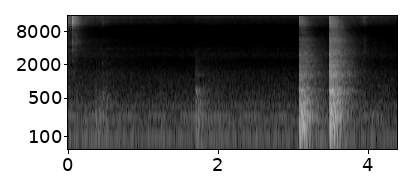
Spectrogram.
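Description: Two sharp knocks on wood about half a second apart, after a faint tap about a second and a half in: a hand rapping on the wooden cleat under a kitchen cabinet.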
